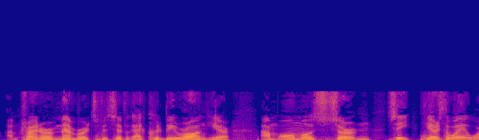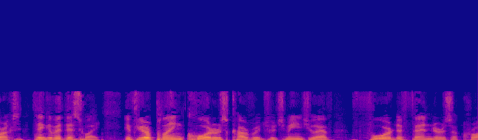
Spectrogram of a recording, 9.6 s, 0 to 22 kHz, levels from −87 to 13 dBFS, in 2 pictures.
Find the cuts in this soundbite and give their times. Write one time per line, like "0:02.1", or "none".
0:02.6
